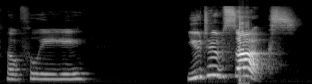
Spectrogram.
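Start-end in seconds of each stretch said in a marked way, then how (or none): 1.9-3.0 loud, slow, high mock yell; fed up with YouTube, slow loud mock yell; mock outburst. Real, not acted. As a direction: drag it out, loud and mock-outraged. Frustrated jab at YouTube.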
